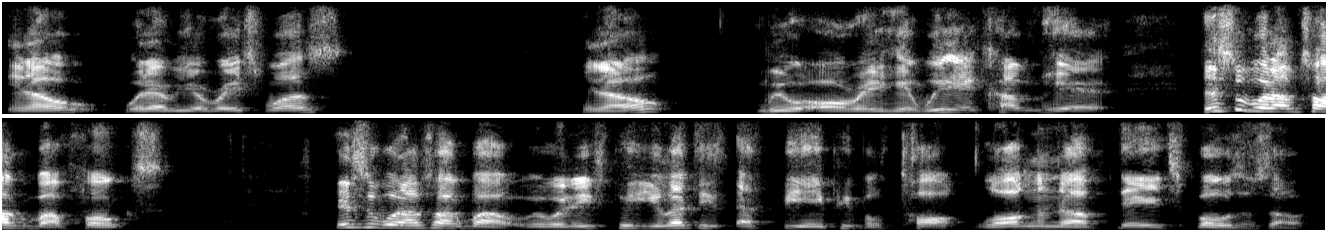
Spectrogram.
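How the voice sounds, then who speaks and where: Heated political commentary comes from a male streamer host whose voice is a little high and a bit bright. He speaks bluntly and repetitively, drops "you know" into pauses, and quotes others in put-on voices to mock them.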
